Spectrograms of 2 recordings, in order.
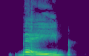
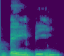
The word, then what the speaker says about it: babe: Babe, sem pronunciar o E, e cuidado para não falar baby, porque essa é outra palavra, uma variação.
